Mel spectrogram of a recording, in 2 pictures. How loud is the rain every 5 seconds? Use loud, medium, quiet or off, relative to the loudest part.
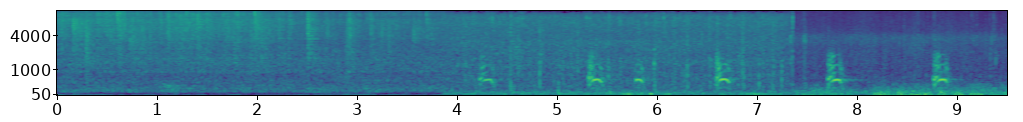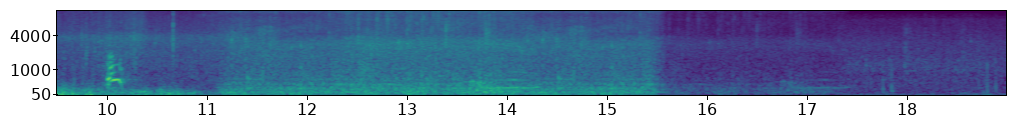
loud, loud, loud, medium.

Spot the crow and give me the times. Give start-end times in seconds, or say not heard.
not heard.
